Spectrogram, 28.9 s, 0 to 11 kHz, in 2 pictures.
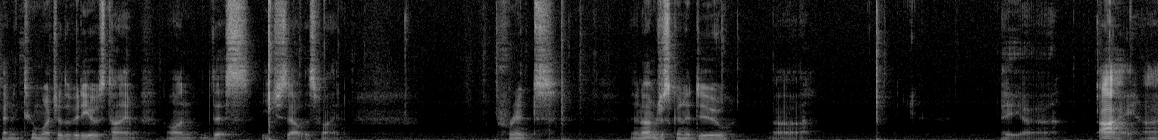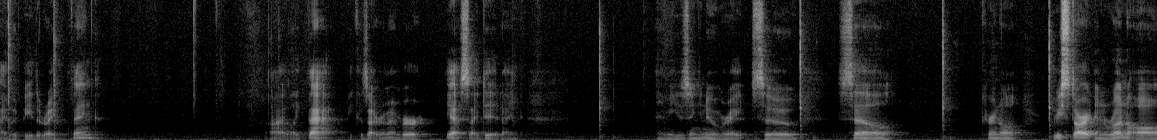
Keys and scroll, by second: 3.4 Return, 5.1-7.5 typing, 11.0 ', 13.9 Right, 14.6 BackSpace, 15.2 i, 17.3 Left, 17.9 BackSpace.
